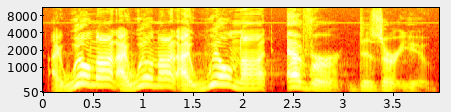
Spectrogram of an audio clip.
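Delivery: WILL punched high and loud, slowing into EVER desert you; powerful declaration. Acted. Preacher voicing God's promise to believers, powerfully emphatic. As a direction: thunder each WILL NOT, then land firmly. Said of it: "That's a pretty powerful statement".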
